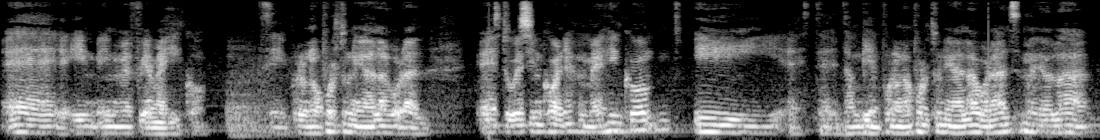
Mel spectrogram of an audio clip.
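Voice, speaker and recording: A Venezuelan man in his thirties speaks in a low voice, thinking aloud and looping back over his words as he explains himself. He sounds set back from the microphone. A faint background hum sits under him. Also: steady tone, a little slow. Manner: thoughtful, repeats words as he searches, laughs easily. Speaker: guest, journalist and content creator. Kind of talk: conversational interview. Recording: distant mic with faint background noise.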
